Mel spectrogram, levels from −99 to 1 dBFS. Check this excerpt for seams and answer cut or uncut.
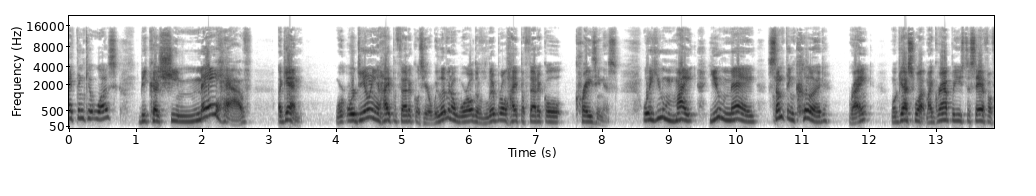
uncut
